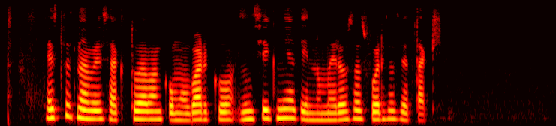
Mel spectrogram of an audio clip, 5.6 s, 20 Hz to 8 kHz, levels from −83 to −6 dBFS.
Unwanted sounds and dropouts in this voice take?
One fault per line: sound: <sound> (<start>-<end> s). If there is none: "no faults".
no faults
